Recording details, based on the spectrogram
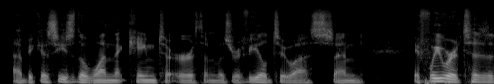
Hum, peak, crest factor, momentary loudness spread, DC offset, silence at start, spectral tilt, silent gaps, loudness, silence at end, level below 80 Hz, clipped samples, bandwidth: none; -14 dBFS; 20 dB; 11 LU; under 0.1%; 0.15 s; -5 dB/octave; none; -34 LUFS; 0 s; -56 dBFS; under 0.1%; 16 kHz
